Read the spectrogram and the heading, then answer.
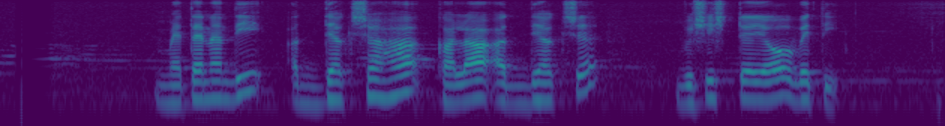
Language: Sinhala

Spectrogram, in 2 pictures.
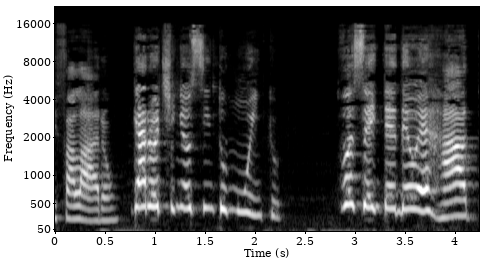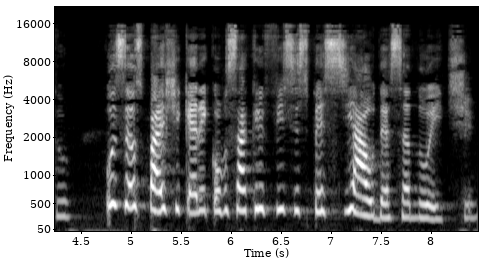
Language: Portuguese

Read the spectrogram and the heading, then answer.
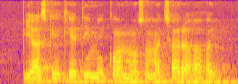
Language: Magahi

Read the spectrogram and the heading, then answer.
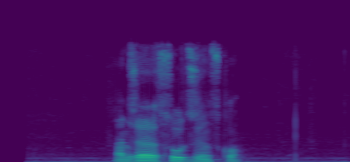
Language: Russian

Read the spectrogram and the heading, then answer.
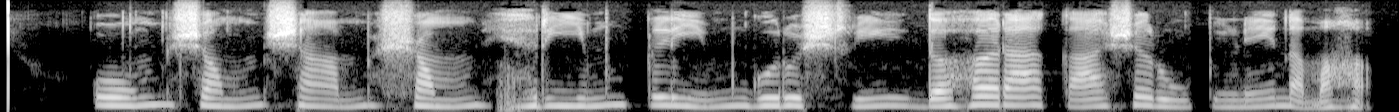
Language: Sanskrit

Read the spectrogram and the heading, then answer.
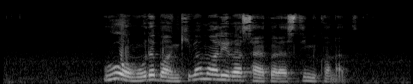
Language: Persian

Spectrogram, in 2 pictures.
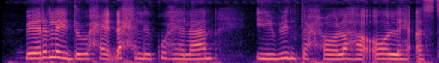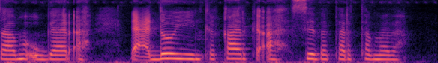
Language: Somali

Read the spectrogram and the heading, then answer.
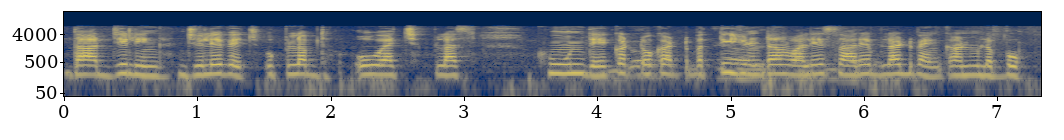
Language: Punjabi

